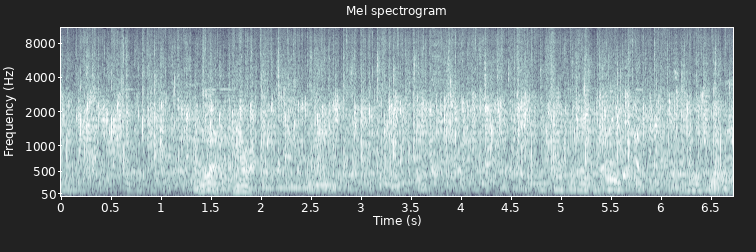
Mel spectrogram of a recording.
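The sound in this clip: Admirers applaud a professor as he comes down a staircase, a dense and continuous patter of many hands at an even level, with a man's voice speaking over it.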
